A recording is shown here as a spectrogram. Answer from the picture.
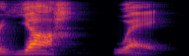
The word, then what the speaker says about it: Yahweh: There are two ways in English to pronounce it. One is Jehovah. If you've ever heard a song that talks about Jehovah, it's referring to that name. You'll see it a couple times in this passage. Here it's again, capital A, L, capital O, capital R, capital D. It's either Jehovah or Yahweh. Those are the two ways that you pronounce this name.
